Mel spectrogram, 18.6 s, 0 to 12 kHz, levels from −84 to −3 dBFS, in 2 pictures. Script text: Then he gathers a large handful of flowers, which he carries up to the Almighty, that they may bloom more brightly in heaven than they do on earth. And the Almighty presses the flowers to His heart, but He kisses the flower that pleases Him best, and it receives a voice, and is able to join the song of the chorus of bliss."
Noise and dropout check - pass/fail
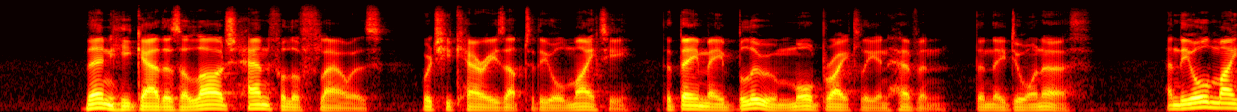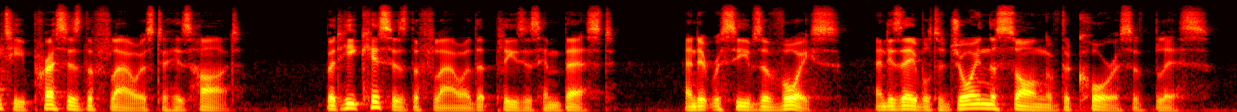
pass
